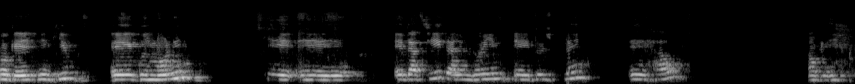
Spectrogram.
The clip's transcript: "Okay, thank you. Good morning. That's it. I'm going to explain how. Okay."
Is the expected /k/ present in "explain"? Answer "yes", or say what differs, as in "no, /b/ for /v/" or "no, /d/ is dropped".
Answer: no, /k/ is dropped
